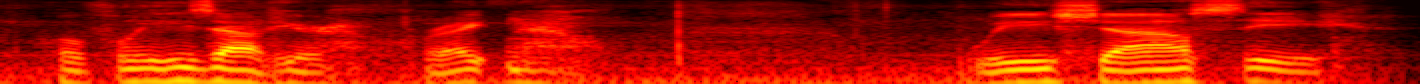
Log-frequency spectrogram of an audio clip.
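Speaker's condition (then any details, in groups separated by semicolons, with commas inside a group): No condition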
